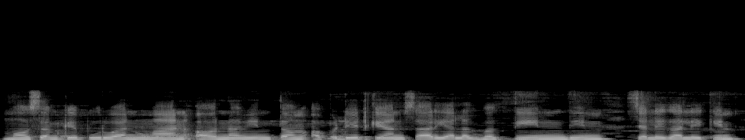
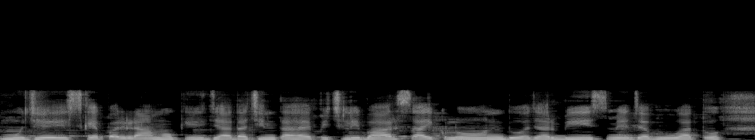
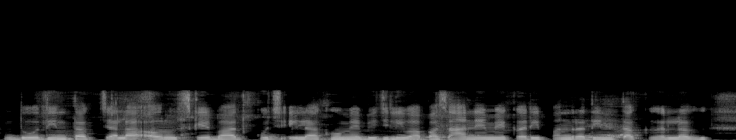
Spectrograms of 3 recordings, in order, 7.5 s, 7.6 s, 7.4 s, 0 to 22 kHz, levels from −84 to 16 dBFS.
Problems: none marked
